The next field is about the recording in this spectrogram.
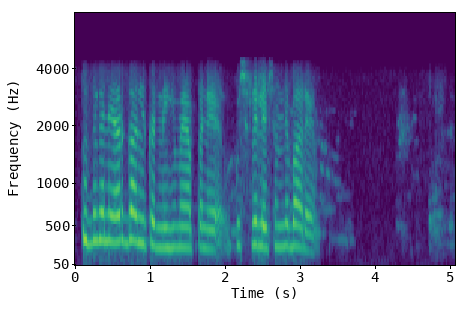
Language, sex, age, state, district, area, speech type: Dogri, female, 18-30, Jammu and Kashmir, Samba, rural, conversation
